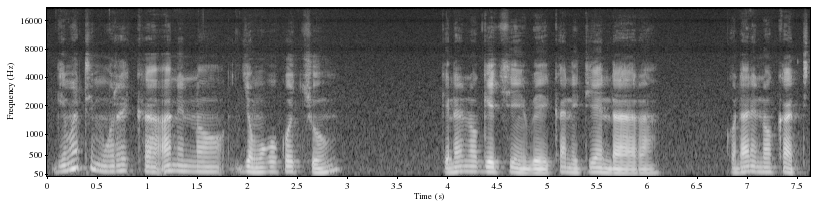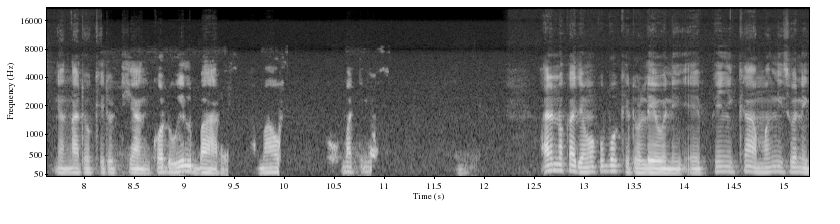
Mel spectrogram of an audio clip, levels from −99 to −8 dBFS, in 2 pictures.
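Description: At 8.32 to 8.44 s a faint second voice slips in, well below the talker: the other side's voice leaking through, likely from loudspeaker echo the canceller failed to remove. It is an added voice, not a change in the talker's own sound. It returns at 10.74 to 10.94 s, now nearly as loud as the talker, and faintly again at 11.81 to 11.97 s. From 9.36 to 11.78 s the talker's speech is likely suppressed in double talk. For about two seconds in all, the voice dips, falling by as much as roughly 30 dB. Unlike a network dropout, the loss follows the overlap rather than striking at random.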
